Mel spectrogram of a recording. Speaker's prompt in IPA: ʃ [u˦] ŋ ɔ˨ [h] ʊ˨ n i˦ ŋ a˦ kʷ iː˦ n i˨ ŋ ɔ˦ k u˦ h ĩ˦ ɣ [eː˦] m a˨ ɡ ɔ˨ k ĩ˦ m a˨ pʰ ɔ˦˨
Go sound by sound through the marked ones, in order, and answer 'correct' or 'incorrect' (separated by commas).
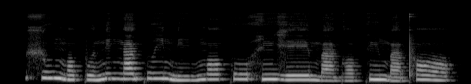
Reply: correct, incorrect, correct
